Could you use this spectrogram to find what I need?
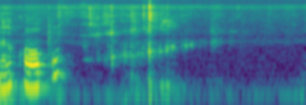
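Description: Juice pours and splashes into a glass.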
